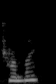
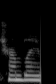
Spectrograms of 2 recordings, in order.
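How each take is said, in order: First: The name is said with French sounds. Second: The name is said with English sounds. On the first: The speaker calls it right. "it's pronounced Tremblay because of the French" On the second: The speaker calls it wrong. "everybody pronounces it"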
